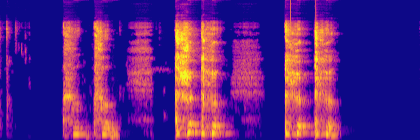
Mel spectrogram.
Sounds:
Cough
